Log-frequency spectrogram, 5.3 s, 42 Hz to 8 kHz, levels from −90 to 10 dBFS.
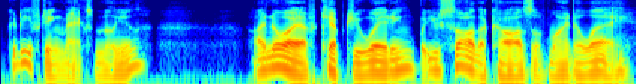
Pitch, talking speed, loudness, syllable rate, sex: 90 Hz, 205 wpm, -19 LUFS, 6.0 syllables/s, male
